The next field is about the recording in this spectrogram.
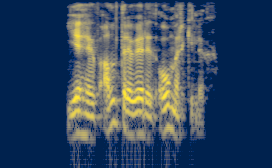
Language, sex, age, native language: Icelandic, male, 50-59, Icelandic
